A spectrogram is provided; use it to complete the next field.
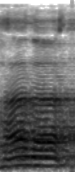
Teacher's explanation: ہا اور ذال دونوں کو دو حرکات لمبا کریں گے. ہا قائم مقام مد اصلی، ذا الف مد اصلی، ذال نرمی سے ادا ہوا.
